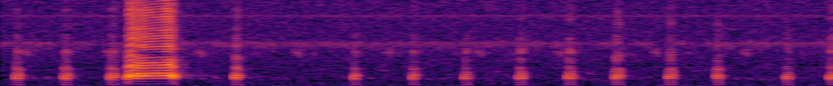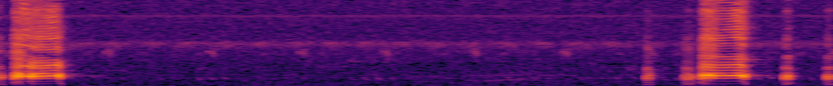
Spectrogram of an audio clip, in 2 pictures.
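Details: Hen red junglefowl cackling to summon the rooster, recorded as a decoy sound: quick clucks between three loud, rasping squawks, with a brief silent pause near the end.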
